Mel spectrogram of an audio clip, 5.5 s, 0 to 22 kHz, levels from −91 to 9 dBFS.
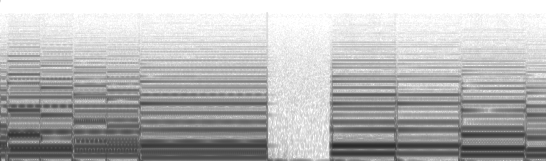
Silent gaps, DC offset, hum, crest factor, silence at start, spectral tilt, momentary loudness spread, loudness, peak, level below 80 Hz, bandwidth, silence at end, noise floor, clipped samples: none; under 0.1%; none; 12 dB; 0 s; -9 dB/octave; 7 LU; -14 LUFS; 0 dBFS; -44 dBFS; 5.8 kHz; 0 s; -49 dBFS; under 0.1%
